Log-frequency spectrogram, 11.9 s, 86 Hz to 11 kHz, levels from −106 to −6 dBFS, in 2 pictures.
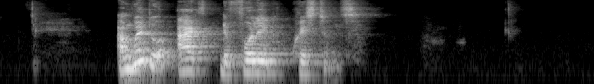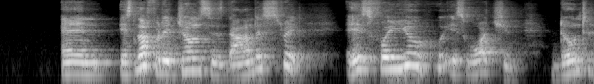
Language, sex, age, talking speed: English, male, 60-79, 115 wpm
